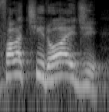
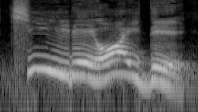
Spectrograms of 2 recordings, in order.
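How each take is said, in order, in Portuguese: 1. A palavra tem três sílabas, sem a vogal extra. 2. A palavra tem quatro sílabas, com uma vogal a mais. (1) "Às vezes até médico erra" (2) "Cuidado com a palavra, tireoide"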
